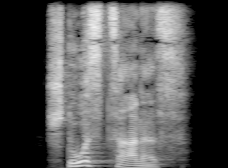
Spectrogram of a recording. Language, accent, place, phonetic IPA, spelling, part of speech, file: German, Germany, Berlin, [ˈʃtoːsˌt͡saːnəs], Stoßzahnes, noun, De-Stoßzahnes.ogg
- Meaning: genitive singular of Stoßzahn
